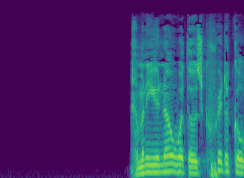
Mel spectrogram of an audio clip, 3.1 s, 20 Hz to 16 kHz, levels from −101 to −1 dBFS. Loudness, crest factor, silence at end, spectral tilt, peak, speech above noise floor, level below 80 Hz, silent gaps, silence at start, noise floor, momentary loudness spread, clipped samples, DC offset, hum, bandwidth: -21 LUFS; 16 dB; 0 s; -5 dB/octave; -8 dBFS; over 70 dB; -50 dBFS; none; 1.65 s; under -90 dBFS; 6 LU; under 0.1%; under 0.1%; none; 11.5 kHz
